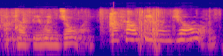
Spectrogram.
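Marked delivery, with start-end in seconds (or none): 1.6-3.2 much higher, louder showy sign-off; high-pitched mock presenter; high put-on voice. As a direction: repeat it in a high, loud silly voice.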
